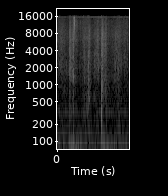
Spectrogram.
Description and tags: Walking softly on dirty floor in soft shoes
